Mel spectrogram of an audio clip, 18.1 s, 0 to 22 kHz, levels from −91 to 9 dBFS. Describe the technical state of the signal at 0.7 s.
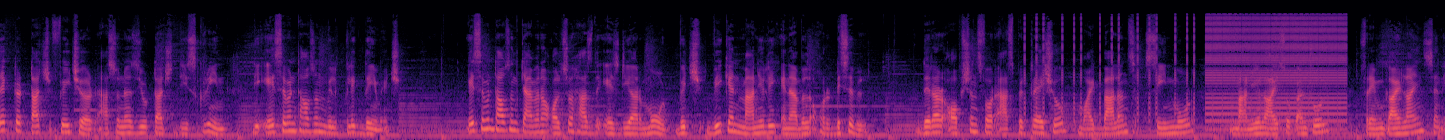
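At 0.7 s the signal is intact, with no dropout, distortion or other audible fault at that point.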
